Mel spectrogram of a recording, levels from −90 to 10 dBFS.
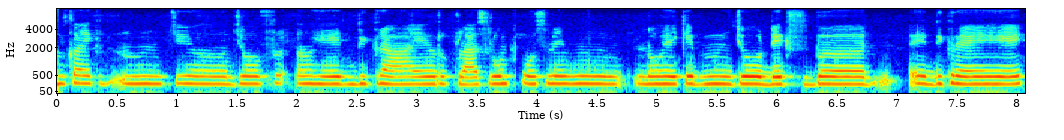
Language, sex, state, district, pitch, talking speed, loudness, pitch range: Hindi, female, Uttar Pradesh, Jyotiba Phule Nagar, 230 Hz, 135 wpm, -14 LUFS, 225-235 Hz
